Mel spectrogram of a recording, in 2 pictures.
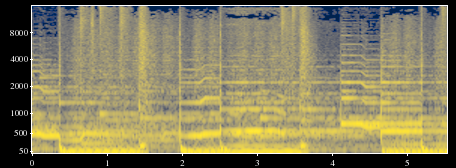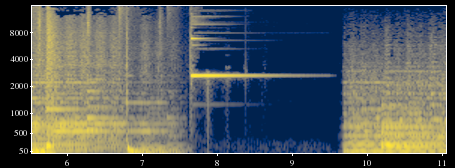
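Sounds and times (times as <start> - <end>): background music: 0.0 - 7.6, 9.6 - 11.0
bell-like ding: 7.6 - 9.5.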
